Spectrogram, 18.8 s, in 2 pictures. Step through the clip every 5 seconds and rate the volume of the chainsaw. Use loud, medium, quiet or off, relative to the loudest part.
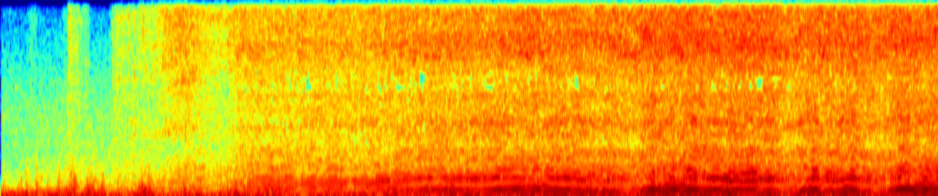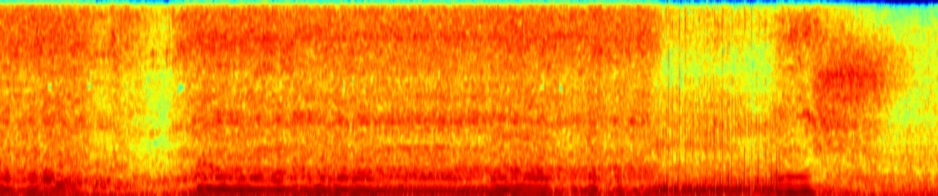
medium, loud, loud, loud.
